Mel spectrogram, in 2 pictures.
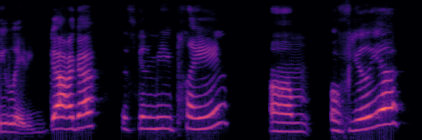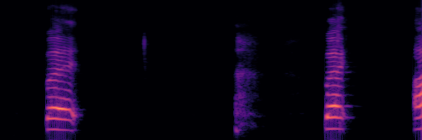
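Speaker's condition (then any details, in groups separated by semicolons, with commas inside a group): Cerebral palsy, spastic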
